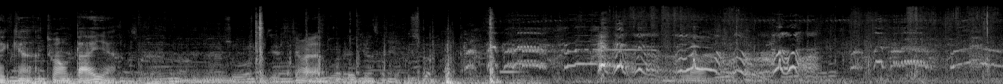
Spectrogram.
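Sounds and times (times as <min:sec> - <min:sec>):
speech: 0:00.0 - 0:01.8, 0:02.9 - 0:05.3
village farmyard poultry clucking: 0:02.8 - 0:10.0
farmyard guinea fowl calling: 0:04.6 - 0:10.0
farmyard poultry crowing: 0:04.6 - 0:10.0
village dogs barking: 0:04.7 - 0:10.0
village dogs whimpering: 0:05.0 - 0:08.9.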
